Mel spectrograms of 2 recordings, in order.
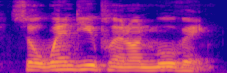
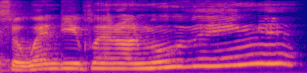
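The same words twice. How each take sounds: First: The pitch falls at the end of the question. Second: The pitch rises at the end of the question. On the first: "your inflection goes down at the end of your question" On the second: "you go up at the end like that"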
